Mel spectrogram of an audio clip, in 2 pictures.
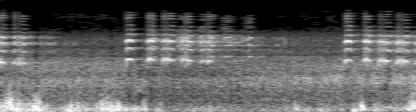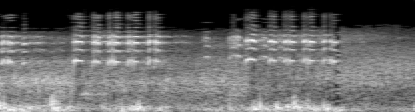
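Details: Masked lapwing (Vanellus miles) alarm call, given by a bird with its family to protect a chick: four bursts of harsh, rapid, rattling high notes, each about half a second long, over low rumbling wind.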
